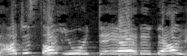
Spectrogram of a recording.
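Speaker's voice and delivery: high, loud overwrought wail, imitated; retold sobbing mother. Mother to the husband she thought dead, imitated distraught outburst. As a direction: play a mother blurting it out, overcome. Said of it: "my mother is sobbing".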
